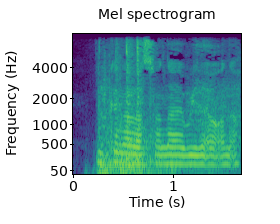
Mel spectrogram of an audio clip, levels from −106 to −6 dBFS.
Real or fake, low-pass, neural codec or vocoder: real; 7.2 kHz; none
